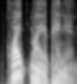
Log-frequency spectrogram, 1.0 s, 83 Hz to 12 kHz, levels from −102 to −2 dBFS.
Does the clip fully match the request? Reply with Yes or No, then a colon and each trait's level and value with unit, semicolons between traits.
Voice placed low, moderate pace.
Yes: low, 100 Hz; average, 175 wpm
